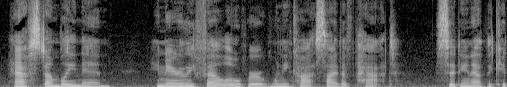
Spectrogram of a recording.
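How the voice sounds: Fairly even in intonation, it is a natural reading voice.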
